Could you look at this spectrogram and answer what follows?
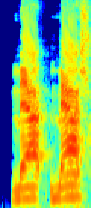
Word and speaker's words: Mash: Mash rhymes with trash.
